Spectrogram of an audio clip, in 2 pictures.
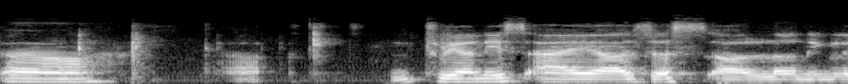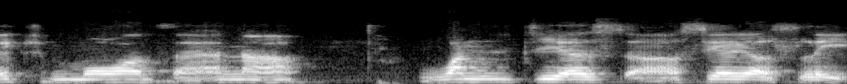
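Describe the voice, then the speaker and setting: In a Vietnamese accent, a man talks very slowly at a medium pitch, his intonation flat and monotone, with long pauses coming often. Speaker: English learner. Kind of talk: one-on-one language lesson. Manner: halting, many fillers.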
